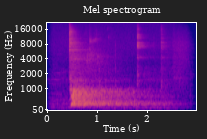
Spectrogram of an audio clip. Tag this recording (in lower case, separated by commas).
water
